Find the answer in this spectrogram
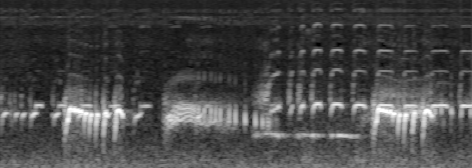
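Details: Local zebra dove in clear, lively song used as a lure: stuttering coo bursts alternate with a long rolling coo and evenly repeated ringing notes, ending in another stuttering run.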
